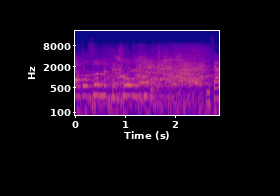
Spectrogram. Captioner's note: cheers and applause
